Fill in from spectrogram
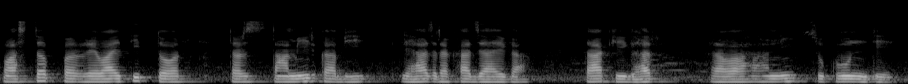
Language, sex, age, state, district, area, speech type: Urdu, male, 18-30, Bihar, Madhubani, rural, spontaneous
